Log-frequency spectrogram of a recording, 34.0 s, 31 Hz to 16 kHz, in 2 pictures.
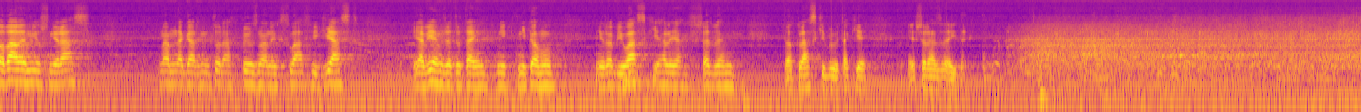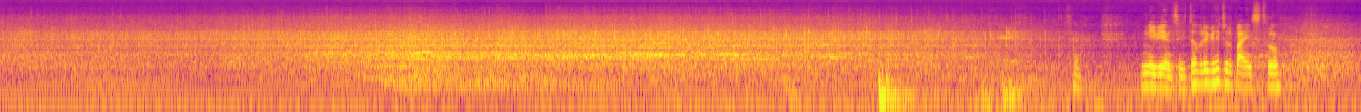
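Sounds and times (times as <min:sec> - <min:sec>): large audience applauding: 0:12.6 - 0:31.0.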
